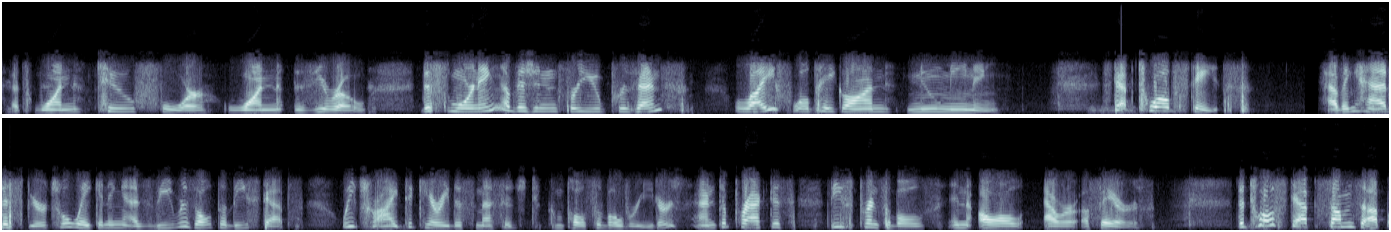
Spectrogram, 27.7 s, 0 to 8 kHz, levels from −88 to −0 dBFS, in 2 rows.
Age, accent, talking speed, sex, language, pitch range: 40-59, American, 110 wpm, female, English, 190-255 Hz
